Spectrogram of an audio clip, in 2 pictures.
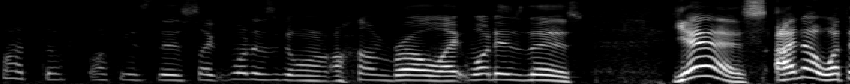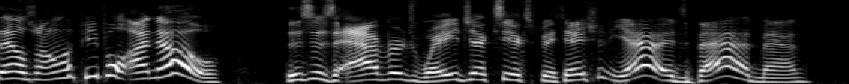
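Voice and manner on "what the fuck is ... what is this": put-on confused voice, quieter. Acting out a Jack in the Box worker's reaction: imitating a confused worker. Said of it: "he's confused".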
